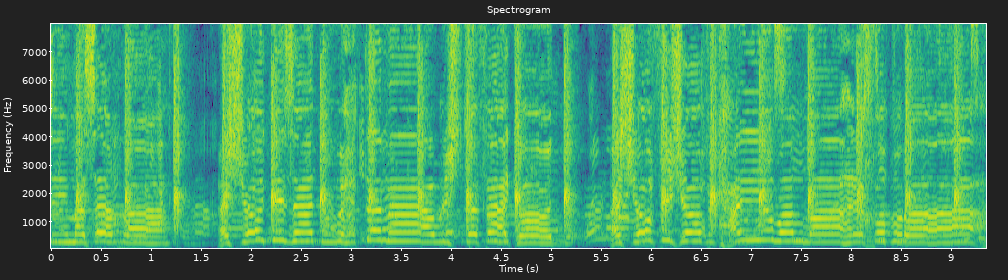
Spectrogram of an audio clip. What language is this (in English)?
Arabic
